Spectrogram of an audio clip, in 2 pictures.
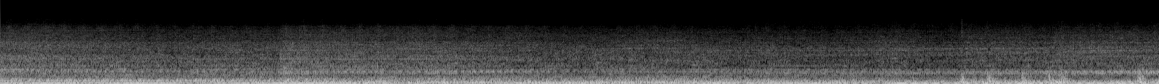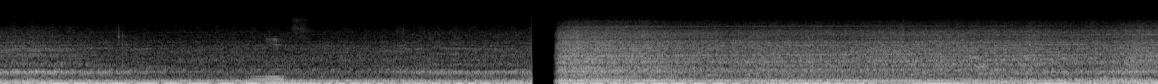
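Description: A motor vehicle engine running with a steady low rumble. The sound drops out for a split second about 17 seconds in, then resumes with more hiss above the rumble.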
